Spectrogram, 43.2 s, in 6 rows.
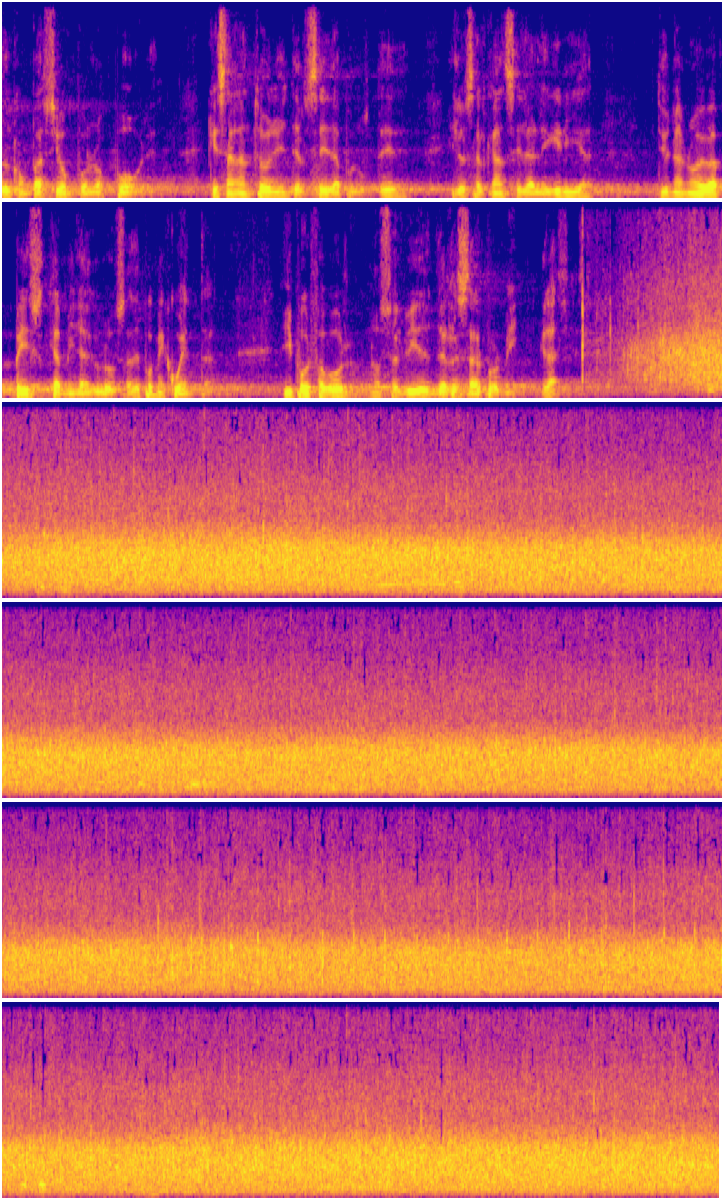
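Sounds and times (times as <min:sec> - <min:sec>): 
speech: 0:00.0 - 0:09.4, 0:10.0 - 0:13.1
long applause from large crowd: 0:13.0 - 0:43.1.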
